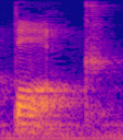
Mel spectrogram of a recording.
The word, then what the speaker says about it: バッハ: 作曲家のバッハって英語ではバックって発音するんですね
